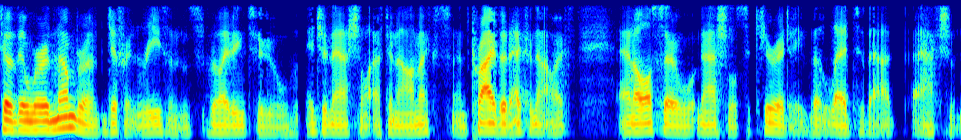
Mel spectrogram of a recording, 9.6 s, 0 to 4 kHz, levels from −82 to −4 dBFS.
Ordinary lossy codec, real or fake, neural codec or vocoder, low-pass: AAC, 24 kbps; fake; codec, 16 kHz, 1 kbps, FunCodec, trained on LibriTTS, 50 frames a second; 3.6 kHz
